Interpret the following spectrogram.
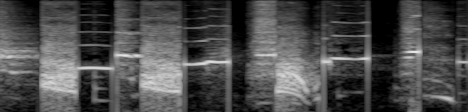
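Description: Contemporary flute piece with electronics, cut up fast: short held flute notes alternate several times a second with breathy noise bursts and falling, cry-like glides, broken by brief silent gaps.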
